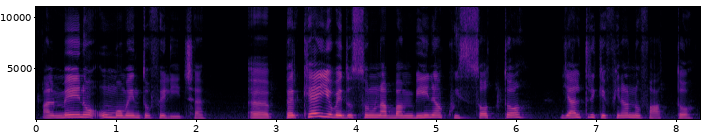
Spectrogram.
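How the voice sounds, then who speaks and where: A woman's voice: mid-range voice, a little slow, clear, resonant tone. A young woman hosting a casual let's-play, talking over her game and scolding the characters with mock exasperation. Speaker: gaming channel host.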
